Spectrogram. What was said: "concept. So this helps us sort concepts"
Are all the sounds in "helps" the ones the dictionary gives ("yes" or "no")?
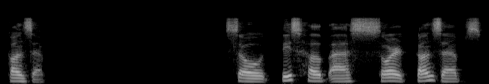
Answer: no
